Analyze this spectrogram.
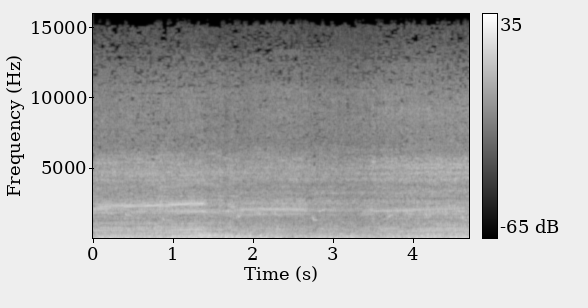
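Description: Motorcycle engine running at highway speed under heavy wind rush, its pitch rising gently twice as the throttle opens.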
